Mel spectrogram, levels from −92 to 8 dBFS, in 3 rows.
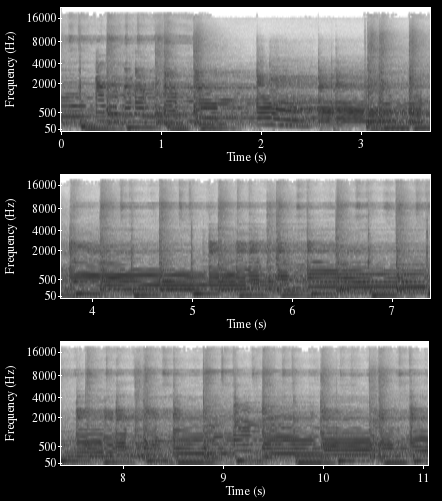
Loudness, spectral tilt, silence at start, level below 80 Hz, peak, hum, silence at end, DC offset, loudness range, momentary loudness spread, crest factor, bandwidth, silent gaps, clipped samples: -18 LUFS; -5 dB/octave; 0 s; -30 dBFS; -4 dBFS; none; 0 s; under 0.1%; 1 LU; 2 LU; 14 dB; 18 kHz; none; under 0.1%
